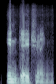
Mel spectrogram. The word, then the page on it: engaging: American English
